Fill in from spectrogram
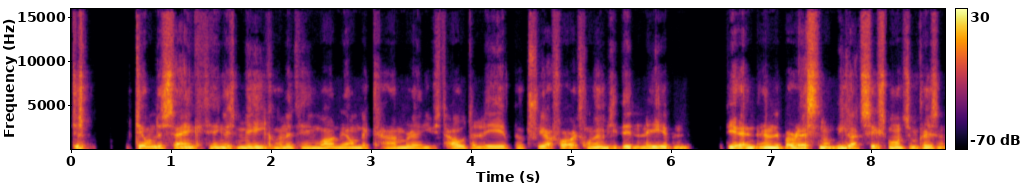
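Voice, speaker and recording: A man talks at a fairly quick pace with an Irish accent. His pitch is fairly low. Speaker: podcast host and activist. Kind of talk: casual livestream chat. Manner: fast; rambling, halting.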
